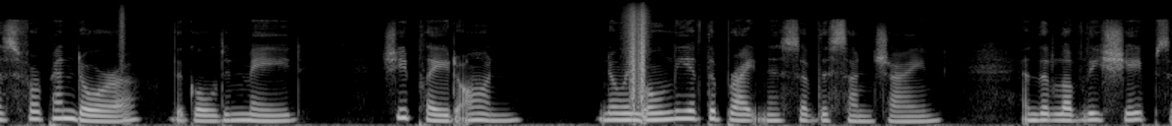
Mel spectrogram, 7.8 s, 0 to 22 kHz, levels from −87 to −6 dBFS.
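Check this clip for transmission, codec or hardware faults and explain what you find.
Two short bursts of static cut across the speech, at 0.79 to 0.85 s and again at 4.13 to 4.37 s, the second lasting about 240 ms. These are wireless microphone noise hits: the analogue FM radio link fades as reflected signals cancel the direct one, so receiver noise rises and swamps the audio, heard here as a brief swish of hiss before the signal recovers.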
